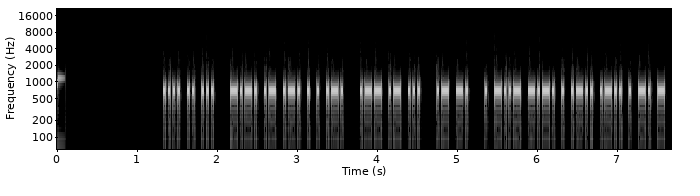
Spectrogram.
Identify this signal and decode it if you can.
Morse code, heard as a keyed tone, about 40 wpm, 700 Hz. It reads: HIS CAREER WAS AN EXCELLENT
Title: Sentences from Top 1000 Words - Review Part 6 - 40wpm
